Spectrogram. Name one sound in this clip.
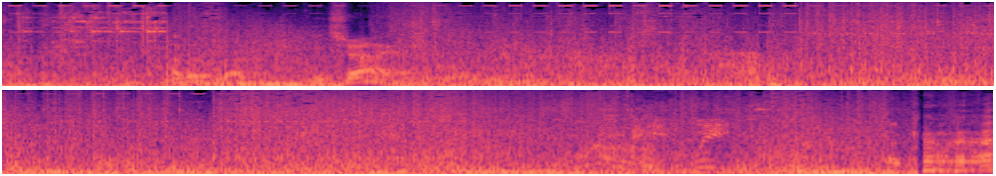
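Explosions boom.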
